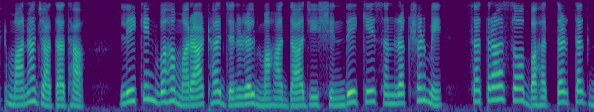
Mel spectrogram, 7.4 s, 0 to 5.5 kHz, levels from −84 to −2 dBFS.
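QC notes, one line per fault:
No technical faults can be heard in the speech signal across the whole clip.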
